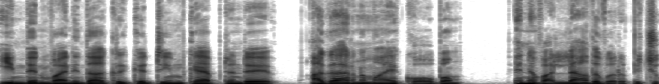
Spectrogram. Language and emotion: Malayalam, disgusted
